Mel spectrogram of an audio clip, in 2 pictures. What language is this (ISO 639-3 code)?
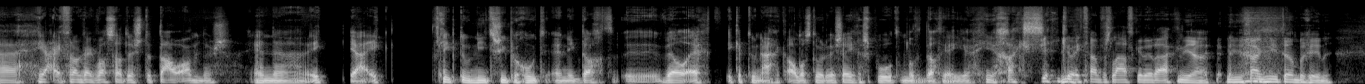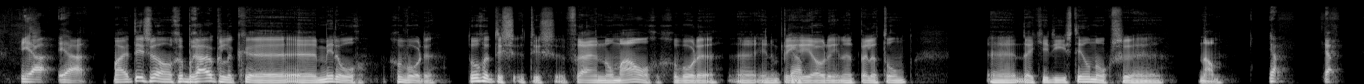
nld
